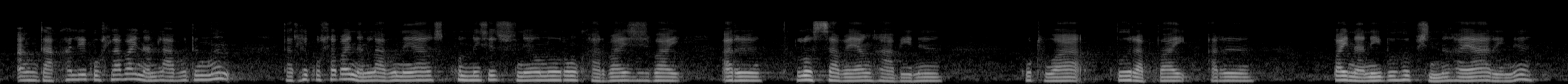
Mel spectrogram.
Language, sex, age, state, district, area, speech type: Bodo, female, 45-60, Assam, Kokrajhar, rural, spontaneous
